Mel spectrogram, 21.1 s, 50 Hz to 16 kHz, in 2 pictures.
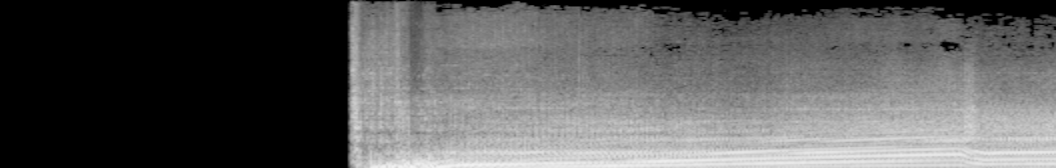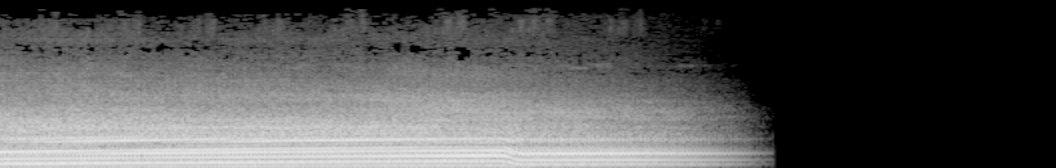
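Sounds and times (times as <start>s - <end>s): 
classic car engine: 3.6s - 18.2s.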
